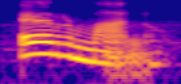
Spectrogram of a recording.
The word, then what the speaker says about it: hermano: It's not hermano, it's hermano.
